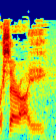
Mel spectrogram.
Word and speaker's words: Sarai: Sarai, or Sarai, depending on your pronunciation, becomes Sarah.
